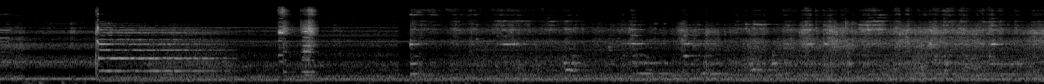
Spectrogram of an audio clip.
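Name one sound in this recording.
A tram rumbles along its rails.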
